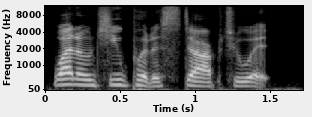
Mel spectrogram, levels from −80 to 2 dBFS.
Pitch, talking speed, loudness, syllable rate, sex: 200 Hz, 280 wpm, -20 LUFS, 5.5 syllables/s, female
